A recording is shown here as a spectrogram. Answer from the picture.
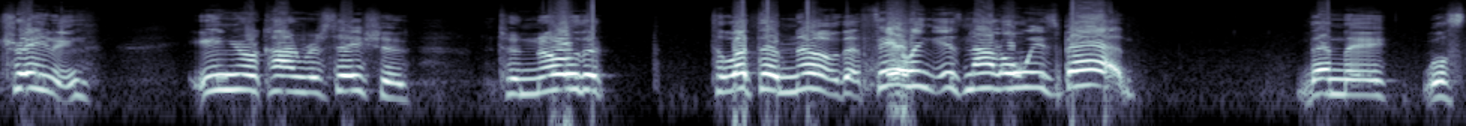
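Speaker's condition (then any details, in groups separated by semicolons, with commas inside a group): Cerebral palsy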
